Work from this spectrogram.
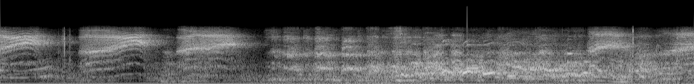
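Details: Screaming armadillo (Chaetophractus vellerosus) in the South America exhibit of the Desert Dome at Henry Doorly Zoo, Omaha, Nebraska, heard behind the scenes with a zookeeper: harsh, wavering squealing bursts at the start and end, with people murmuring between.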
